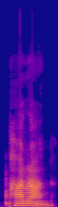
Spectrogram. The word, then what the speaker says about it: Paran: with a kamat so this is PA and this alef will go with it okay it's part of the syllable PA and then we have a Resh right here with a comment so this is RA and this is a noon Sophie so this is ran Paran and the accent mark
